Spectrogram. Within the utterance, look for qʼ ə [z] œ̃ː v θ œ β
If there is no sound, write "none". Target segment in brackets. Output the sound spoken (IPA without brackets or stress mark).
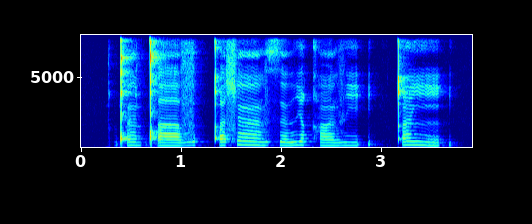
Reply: ɬ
